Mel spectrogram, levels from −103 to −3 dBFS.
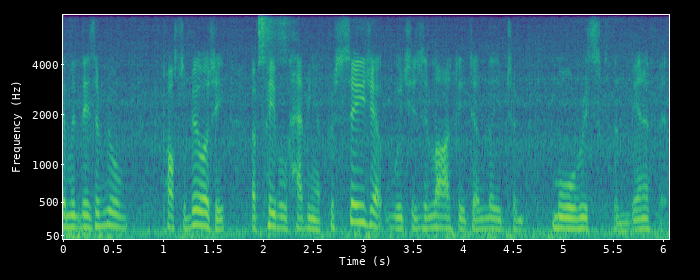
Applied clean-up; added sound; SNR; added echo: none; Rattle (instrument) + Motor vehicle (road); 8 dB; none.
